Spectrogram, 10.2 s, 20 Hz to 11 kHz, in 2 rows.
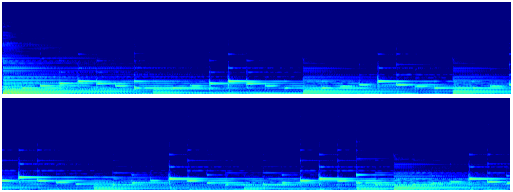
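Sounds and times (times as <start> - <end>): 
delicate piano: 0.0 - 10.1.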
